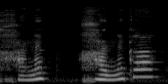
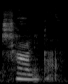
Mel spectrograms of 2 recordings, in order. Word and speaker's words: Hanukkah: Like, it's fine if you spell it C-H because it's pronounced Hanukkah.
